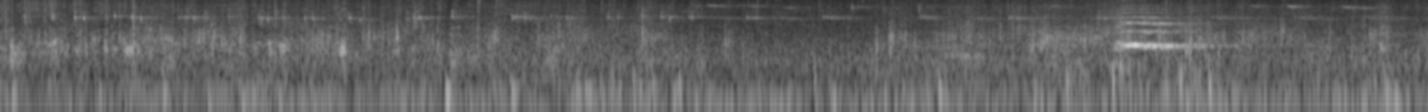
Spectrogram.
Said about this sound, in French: Ce parc verdoyant, des oiseaux, des gouttes de pluie, un coq, des chiens.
